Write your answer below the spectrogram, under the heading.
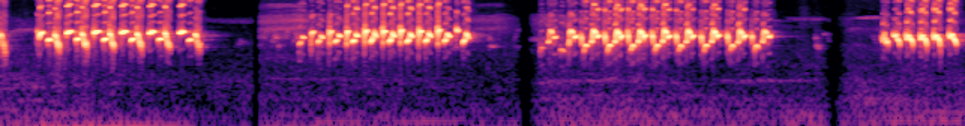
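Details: Rapid, loud chattering song of a yellow-vented bulbul, played to draw other bulbuls into singing; four long bursts of quick repeated chirps with pauses between them.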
